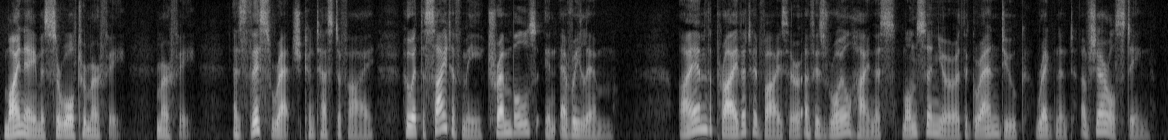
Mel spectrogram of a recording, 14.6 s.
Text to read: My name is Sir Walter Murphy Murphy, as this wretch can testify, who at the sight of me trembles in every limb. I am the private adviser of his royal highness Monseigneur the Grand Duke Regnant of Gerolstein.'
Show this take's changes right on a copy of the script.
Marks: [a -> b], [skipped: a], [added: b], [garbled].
My name is Sir Walter Murphy Murphy, as this wretch can testify, who at the sight of me trembles in every limb. I am the private adviser of his royal highness Monseigneur the Grand Duke Regnant of Gerolstein.'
